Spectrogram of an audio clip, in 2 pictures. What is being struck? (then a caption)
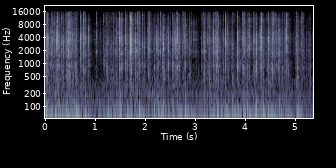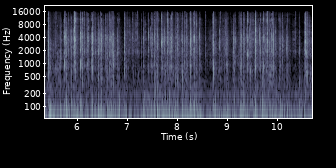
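Compact plastic computer keyboard. Both hands type with their fingertips on a compact white plastic keyboard, giving a steady, dense stream of quick, bright clicks with a low rumble underneath. The keystrokes run together continuously, with a few short pauses, for the whole clip.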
